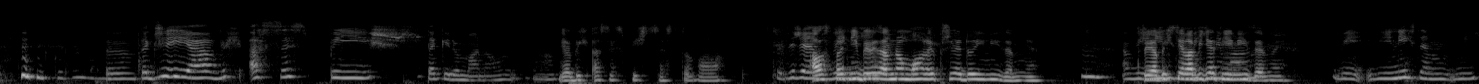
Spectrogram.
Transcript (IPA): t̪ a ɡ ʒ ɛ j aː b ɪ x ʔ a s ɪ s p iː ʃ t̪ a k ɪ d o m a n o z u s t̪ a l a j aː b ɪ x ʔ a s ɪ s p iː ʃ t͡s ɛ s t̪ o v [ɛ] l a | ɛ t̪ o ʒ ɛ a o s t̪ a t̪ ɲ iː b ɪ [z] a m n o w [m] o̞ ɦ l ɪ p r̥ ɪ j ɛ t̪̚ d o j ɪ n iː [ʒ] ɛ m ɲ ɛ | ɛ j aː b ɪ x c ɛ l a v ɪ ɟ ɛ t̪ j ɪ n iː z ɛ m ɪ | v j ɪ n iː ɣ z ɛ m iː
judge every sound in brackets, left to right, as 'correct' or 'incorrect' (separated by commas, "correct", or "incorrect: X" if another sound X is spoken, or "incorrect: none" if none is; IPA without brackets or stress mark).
incorrect: a, correct, correct, incorrect: z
